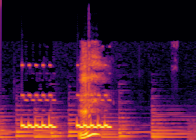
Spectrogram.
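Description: A melodic phone ringtone plays loudly and alone in a toy doll family home scene, with repeating tonal phrases, a bright rising swoop in the middle, and a short pause before the melody resumes.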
